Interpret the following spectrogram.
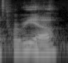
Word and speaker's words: Parrillo: number four will be Lucio Paris Lucio parrillo not Perillo not Perillo I I'll I know you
